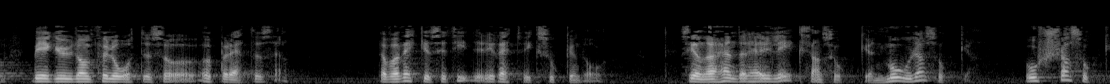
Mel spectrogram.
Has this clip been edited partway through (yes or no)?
no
